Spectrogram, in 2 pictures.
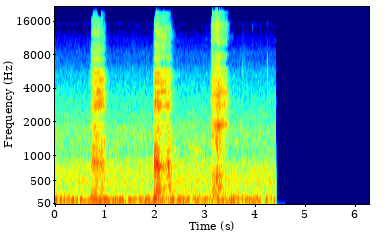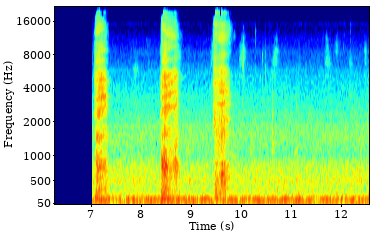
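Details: Six harsh, hacking bursts in two groups of three over a low steady room hum: coughing in a cat, recorded 08/28/2015.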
